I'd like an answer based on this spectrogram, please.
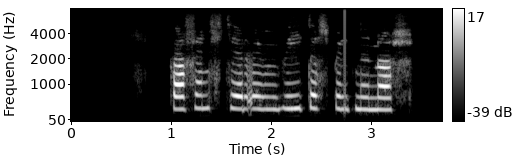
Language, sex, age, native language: Icelandic, female, 12, Icelandic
